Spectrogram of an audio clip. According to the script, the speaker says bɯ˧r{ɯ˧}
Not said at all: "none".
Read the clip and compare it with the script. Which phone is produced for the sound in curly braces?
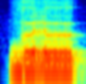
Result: ɯ˧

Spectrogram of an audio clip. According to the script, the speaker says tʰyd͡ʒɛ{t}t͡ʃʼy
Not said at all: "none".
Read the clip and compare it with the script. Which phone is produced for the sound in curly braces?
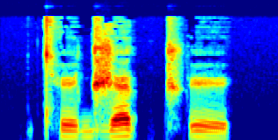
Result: t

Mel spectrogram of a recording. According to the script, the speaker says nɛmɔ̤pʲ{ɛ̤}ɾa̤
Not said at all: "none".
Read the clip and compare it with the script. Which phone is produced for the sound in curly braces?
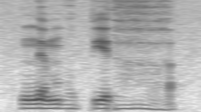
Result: ɛ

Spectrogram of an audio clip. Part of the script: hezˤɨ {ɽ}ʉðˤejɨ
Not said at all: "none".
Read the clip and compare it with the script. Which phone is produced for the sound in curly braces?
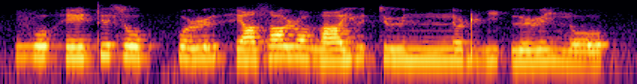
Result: ɭ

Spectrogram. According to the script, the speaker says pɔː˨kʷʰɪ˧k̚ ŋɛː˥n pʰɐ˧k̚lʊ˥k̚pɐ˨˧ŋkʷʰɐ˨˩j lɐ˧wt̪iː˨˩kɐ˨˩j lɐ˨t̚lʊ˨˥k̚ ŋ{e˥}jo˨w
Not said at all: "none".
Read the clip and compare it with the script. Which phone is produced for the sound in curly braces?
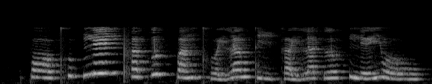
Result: e˨˥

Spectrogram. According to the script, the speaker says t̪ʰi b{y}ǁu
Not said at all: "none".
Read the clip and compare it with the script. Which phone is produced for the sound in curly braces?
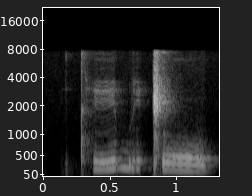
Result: i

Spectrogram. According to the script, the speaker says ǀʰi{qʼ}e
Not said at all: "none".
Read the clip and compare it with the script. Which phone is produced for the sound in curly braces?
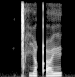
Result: qʼ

